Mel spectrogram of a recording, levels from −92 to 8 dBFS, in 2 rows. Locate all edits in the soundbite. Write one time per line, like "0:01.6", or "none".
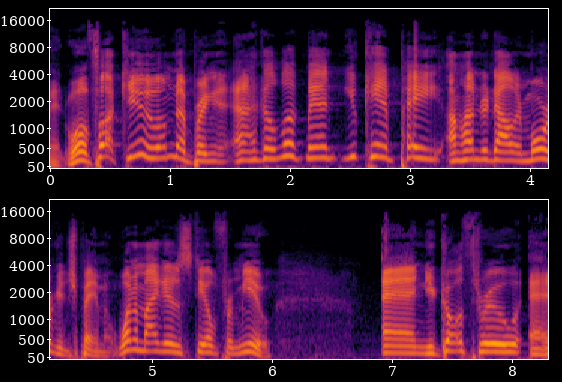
none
